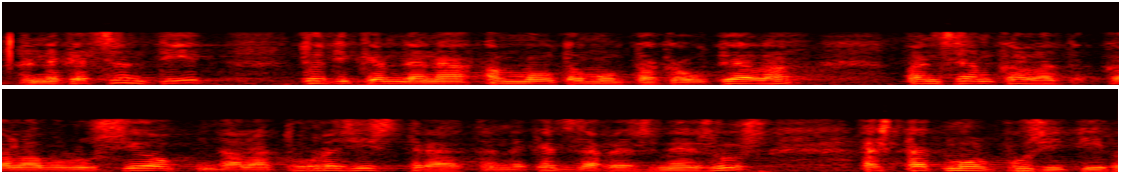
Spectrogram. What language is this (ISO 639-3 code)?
cat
